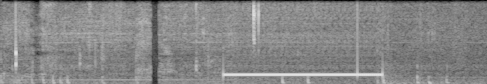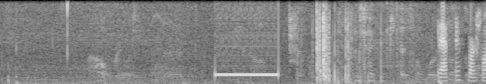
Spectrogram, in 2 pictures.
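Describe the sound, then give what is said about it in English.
A telephone line on a call into the Marshall Interiors phone tree, with two steady electronic tones, one about two seconds long and a shorter one later, over a noisy background of clicks, thumps and muffled sounds. “I kind of got lost in your phone tree there.”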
